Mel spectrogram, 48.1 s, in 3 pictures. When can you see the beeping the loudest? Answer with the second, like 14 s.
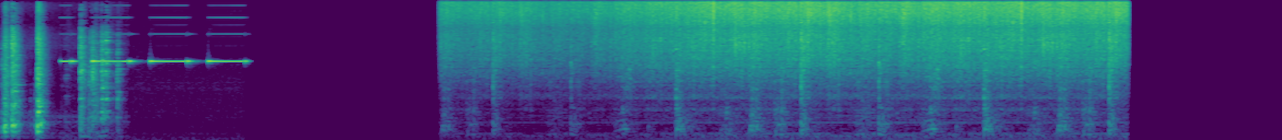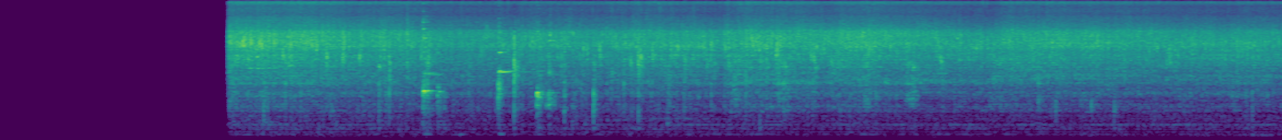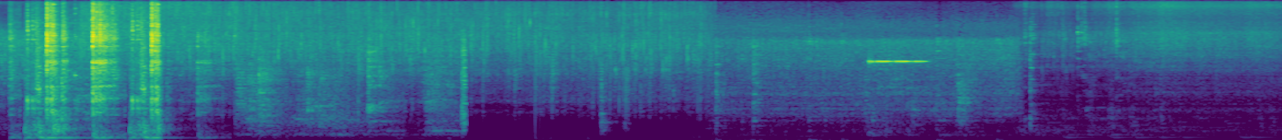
43 s.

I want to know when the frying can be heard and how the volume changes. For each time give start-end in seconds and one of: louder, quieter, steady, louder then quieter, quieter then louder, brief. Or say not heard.
5.5-14.2 louder
18.9-48.0 quieter.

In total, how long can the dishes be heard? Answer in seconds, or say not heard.
7 s.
